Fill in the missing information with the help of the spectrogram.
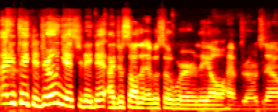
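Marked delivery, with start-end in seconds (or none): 0.0-1.6 put-on voice, pitched very high. Asked by the other speaker for a line: Butters voice. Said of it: "what do you want me to say as Butters?".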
